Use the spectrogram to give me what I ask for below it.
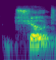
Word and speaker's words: Choate: Choate is how you pronounce it. The E is silent, and so is the A.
